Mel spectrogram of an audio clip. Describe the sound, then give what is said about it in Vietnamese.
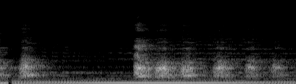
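A dog barks at night, a ghostly hound in a spooky tale. One sharp bark comes first, then a run of several more over a steady low hum. “Chỉ thấy con chó ma nó sủa lên mấy tiếng. Tiếng chó sủa trong đêm nghe tự nhiên thấy rợn rợn.”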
